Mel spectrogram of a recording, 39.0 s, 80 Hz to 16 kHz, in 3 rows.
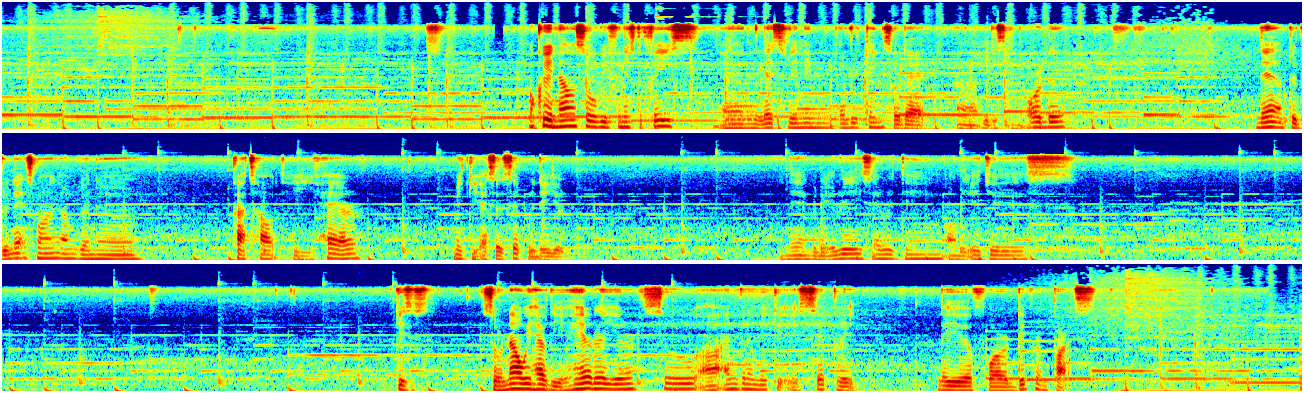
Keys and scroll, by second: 4.8 ctrl+z, 6.1 ctrl+z, 8.5 ctrl+z, 10.8 ctrl+shift+z, 17.0 ctrl+j, 17.8 ctrl+alt+e, 23.8 ctrl+z, 24.0 ctrl+z, 26.2 ctrl+z, 29.0-30.0 typing, 30.4 Return, 30.5 ctrl+j, 31.1 1, 31.3 Return, 32.3 e, 34.0 ctrl+z, 34.6 Delete, 34.7 ctrl+j, 35.1 1, 35.5 Return.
